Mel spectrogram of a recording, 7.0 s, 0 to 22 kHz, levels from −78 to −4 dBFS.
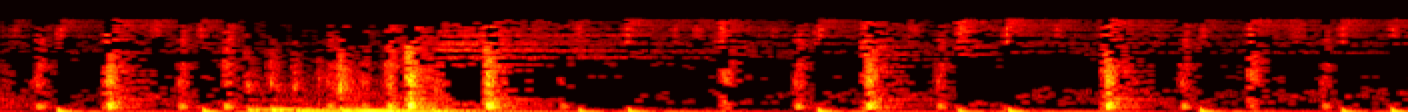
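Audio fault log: Throughout, MP3 compression: the music was likely run through an MP3 encoder starved of bits, which fits a rate near 16 kbps. It cuts the treble off above 10.5 kHz and lets weak frequency lines flicker between frames, giving a heavy watery swirl and smeared attacks.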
